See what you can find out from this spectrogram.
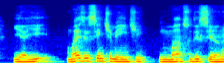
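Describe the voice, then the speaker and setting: A man's medium-pitched voice comes across somewhat breathy, with a dark, mellow tone. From Brazil, Recife (Pernambuco). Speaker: tech company executive. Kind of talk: interview.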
